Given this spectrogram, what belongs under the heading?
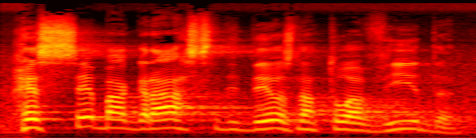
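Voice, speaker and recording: High, bright-voiced preacher in a hall. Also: male voice, lively intonation, normal speed, a little hiss or hum. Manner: preaching, acts out quoted voices in a low hush. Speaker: pastor. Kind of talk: sermon with storytelling. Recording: echoey hall with faint ambience.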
